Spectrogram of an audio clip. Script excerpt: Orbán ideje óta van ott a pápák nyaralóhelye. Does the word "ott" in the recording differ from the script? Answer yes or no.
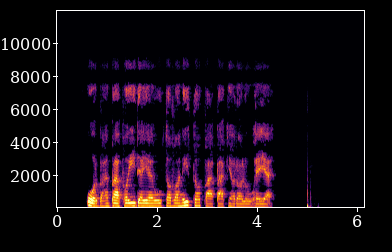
yes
